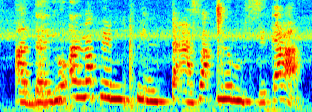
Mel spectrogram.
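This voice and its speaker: Quarrelsome village woman, extremely high shrill voice, taunting, radio drama, loud noise. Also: moderate pace. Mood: boastful taunting. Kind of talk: Ilocano radio drama comedy acting.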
